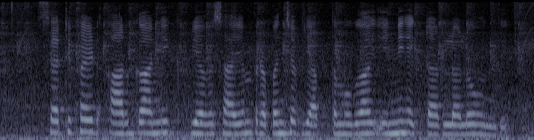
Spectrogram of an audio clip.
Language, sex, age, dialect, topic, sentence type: Telugu, male, 25-30, Central/Coastal, agriculture, question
